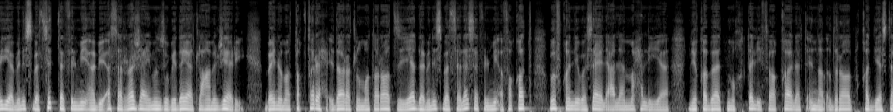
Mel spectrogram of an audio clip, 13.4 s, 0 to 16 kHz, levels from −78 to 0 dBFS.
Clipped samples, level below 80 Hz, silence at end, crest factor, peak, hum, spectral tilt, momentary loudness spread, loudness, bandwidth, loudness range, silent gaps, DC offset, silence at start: under 0.1%; -36 dBFS; 0 s; 16 dB; 0 dBFS; none; -7 dB/octave; 5 LU; -18 LUFS; 16 kHz; 3 LU; none; under 0.1%; 0 s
